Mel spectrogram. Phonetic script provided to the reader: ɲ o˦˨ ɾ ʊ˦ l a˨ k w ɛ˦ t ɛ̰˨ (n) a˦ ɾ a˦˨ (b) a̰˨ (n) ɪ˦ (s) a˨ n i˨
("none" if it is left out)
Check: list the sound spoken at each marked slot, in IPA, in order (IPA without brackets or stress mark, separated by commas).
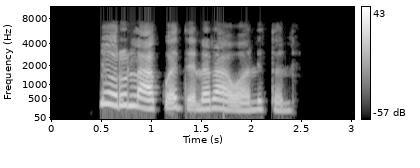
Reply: n, w, n, t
